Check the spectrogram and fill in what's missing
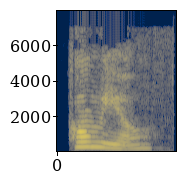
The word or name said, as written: homoeo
